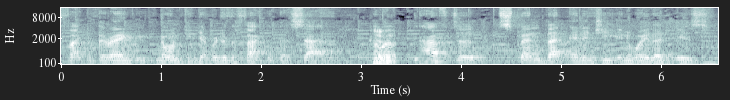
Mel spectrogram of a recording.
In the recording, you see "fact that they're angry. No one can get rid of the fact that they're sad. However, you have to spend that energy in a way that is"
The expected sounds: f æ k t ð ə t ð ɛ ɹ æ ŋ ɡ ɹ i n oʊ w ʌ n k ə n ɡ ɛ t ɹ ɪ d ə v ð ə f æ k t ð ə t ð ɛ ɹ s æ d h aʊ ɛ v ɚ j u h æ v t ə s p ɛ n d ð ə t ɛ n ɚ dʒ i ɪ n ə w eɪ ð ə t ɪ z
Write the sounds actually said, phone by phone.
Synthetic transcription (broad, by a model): f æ k ð ə t ð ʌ ɹ æ ŋ ɡ ɹ i n oʊ w ʌ n k ə n ɡ ɛ t ɹ ɪ d ə v ð ə f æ k ð ə t ð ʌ ɹ s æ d h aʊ ɛ v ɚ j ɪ h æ f t ə s p ɛ n ð ə t ɛ n ɚ dʒ i ɪ n ə w eɪ ð ə t ɪ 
